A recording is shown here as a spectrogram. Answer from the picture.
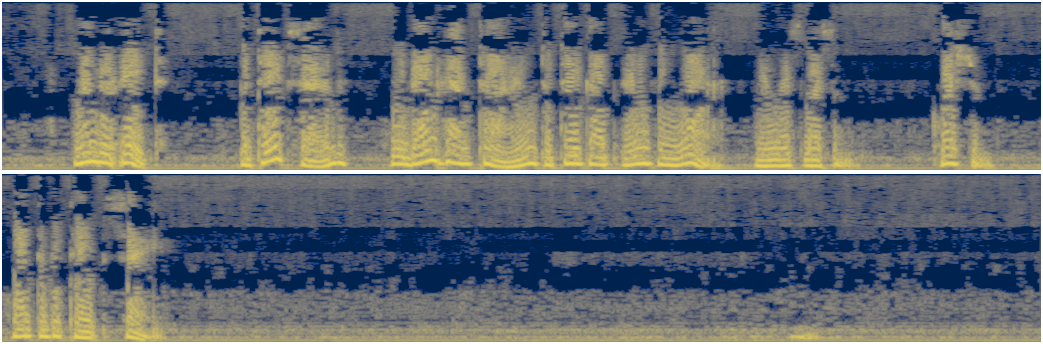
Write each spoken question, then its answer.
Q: What did the tape say?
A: There is no time to introduce new material.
